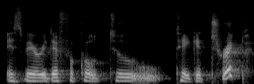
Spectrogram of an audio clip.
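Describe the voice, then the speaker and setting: A middle-aged woman from Cuba, a podcast guest, telling her life story in an animated way, with restarts and laughs. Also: sits low, a little slow, vocal fry, slightly rough.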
